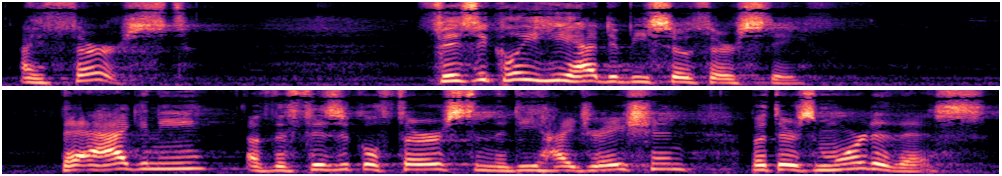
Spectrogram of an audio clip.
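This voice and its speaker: Male pastor, sermon, slightly high voice, conversational, repeats phrases, long hall reverb. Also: fairly bright tone. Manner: conversational storytelling, asks "right?" often.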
